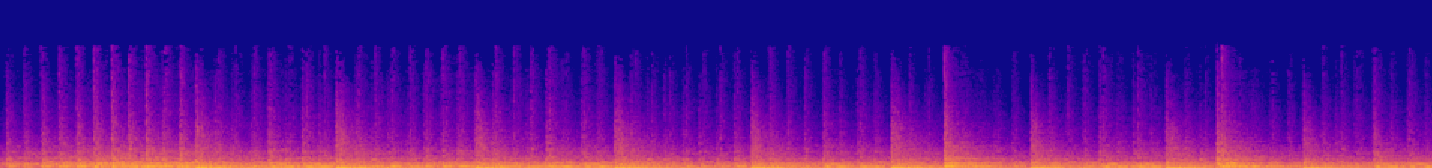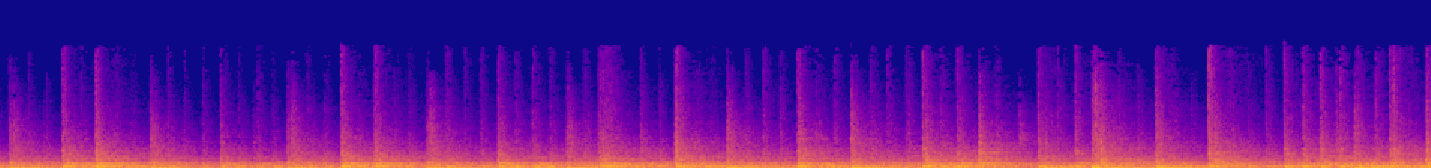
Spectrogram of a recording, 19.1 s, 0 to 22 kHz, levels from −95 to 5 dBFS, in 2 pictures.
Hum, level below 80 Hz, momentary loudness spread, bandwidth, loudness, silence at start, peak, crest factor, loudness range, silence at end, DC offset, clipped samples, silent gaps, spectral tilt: none; -32 dBFS; 6 LU; 11.5 kHz; -20 LUFS; 0 s; -2 dBFS; 18 dB; 3 LU; 0 s; under 0.1%; under 0.1%; none; -8.5 dB/octave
